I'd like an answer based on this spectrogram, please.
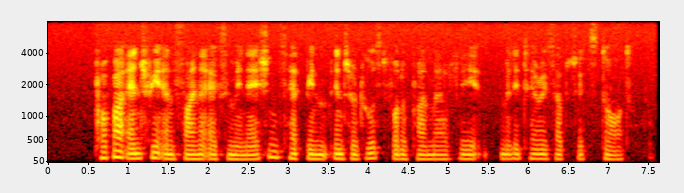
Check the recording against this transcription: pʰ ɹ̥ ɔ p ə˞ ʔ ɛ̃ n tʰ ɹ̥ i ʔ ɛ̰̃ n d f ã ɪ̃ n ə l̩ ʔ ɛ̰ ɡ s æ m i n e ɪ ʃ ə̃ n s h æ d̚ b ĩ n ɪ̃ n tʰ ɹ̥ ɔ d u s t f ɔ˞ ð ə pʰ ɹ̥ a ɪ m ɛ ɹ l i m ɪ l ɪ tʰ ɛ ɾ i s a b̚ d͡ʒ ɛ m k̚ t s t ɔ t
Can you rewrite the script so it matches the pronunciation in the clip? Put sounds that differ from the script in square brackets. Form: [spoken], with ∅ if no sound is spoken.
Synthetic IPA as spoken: pʰ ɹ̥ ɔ p ə˞ ʔ ɛ̃ n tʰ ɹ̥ i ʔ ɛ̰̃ n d f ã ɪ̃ n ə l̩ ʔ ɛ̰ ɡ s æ m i n e ɪ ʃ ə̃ n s h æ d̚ b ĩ n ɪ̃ n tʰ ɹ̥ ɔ d u s t f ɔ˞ ð ə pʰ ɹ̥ a ɪ m ɛ ɹ l i m ɪ l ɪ tʰ ɛ [ɹ] i s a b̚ d͡ʒ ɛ [∅] k̚ t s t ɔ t

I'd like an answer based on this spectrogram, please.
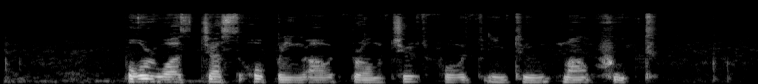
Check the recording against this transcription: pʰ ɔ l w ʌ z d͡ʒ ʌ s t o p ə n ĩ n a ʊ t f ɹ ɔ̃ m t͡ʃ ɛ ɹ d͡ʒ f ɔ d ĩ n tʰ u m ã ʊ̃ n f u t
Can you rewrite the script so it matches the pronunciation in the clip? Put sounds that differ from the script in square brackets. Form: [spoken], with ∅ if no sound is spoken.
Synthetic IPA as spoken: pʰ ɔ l w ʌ z d͡ʒ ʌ s t o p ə n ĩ [ŋ] a ʊ t f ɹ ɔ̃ m t͡ʃ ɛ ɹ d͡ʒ f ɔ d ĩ n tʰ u m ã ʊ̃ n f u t

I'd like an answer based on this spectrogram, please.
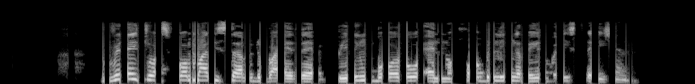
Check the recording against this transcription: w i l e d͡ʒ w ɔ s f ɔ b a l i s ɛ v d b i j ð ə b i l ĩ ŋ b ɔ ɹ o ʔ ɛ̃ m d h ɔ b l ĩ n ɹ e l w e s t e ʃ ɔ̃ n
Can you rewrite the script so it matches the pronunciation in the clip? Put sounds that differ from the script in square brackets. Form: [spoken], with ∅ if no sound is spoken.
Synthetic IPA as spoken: [v] i l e d͡ʒ w ɔ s f ɔ [m] a l i s ɛ v d b [a] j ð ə b i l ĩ ŋ b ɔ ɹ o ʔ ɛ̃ [n] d h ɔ b l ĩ [ŋ] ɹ e l w e s t e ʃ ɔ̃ n

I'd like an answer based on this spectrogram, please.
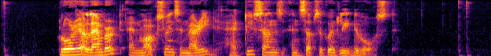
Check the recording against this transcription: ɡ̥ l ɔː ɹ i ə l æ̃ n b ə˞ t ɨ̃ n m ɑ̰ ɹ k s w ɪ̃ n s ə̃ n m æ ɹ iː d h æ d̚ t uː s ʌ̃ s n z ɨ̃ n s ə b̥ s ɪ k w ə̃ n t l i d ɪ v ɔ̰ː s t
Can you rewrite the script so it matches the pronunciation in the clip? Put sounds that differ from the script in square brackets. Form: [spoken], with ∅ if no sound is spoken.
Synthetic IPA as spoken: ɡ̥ l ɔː ɹ i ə l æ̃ [m] b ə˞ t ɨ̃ n m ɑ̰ ɹ k s w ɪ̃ n s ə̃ n m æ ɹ [i] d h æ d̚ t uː s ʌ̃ [∅] n z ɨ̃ n s [ʌ] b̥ s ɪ k w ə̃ n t l i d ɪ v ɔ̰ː s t

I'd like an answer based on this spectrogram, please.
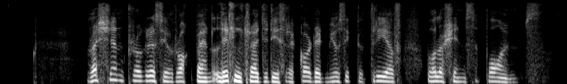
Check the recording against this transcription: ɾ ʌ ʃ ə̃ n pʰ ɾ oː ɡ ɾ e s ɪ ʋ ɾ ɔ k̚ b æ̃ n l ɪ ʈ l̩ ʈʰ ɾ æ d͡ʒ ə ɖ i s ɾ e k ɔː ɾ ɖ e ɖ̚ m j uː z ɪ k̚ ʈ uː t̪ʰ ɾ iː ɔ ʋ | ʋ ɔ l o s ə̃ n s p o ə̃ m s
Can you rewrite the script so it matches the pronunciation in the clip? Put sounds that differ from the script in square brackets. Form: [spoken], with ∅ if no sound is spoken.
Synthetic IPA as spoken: ɾ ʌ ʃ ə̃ n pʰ ɾ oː ɡ ɾ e s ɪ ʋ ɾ ɔ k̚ b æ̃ n l ɪ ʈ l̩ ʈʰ ɾ æ d͡ʒ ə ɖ i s ɾ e k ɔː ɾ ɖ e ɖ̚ m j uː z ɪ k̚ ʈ [u] t̪ʰ ɾ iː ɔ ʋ | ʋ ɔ l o [ʃ] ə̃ n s p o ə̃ m s

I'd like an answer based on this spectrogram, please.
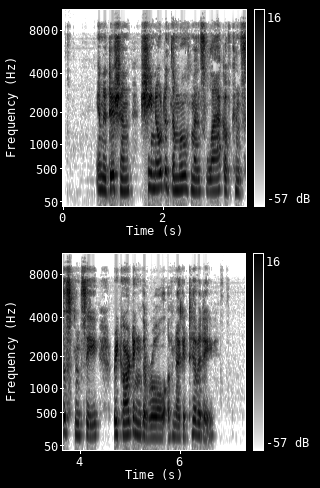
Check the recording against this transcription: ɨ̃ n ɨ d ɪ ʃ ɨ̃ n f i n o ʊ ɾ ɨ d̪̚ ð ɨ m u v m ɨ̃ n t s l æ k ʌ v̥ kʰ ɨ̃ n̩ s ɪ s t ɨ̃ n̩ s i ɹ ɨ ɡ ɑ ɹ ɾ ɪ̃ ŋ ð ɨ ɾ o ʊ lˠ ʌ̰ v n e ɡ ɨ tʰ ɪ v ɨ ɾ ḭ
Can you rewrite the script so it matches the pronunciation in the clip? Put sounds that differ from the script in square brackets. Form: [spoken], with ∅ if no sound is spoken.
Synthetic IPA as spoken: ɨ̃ n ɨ d ɪ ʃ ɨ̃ n [ʃ] i n o ʊ ɾ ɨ d̪̚ ð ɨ m u v m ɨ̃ n t s l æ k ʌ v̥ kʰ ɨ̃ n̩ s ɪ s t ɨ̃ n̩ s i ɹ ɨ ɡ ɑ ɹ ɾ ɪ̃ ŋ ð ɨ [ɹ] o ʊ lˠ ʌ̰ v n [ɛ] ɡ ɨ tʰ ɪ v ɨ ɾ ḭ

